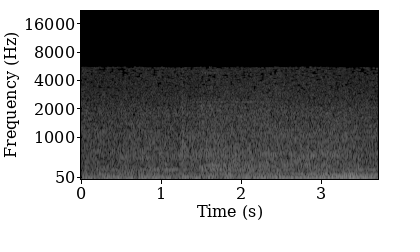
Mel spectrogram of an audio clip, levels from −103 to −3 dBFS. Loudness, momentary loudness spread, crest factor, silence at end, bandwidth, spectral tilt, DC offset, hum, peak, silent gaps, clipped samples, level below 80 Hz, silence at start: -60 LUFS; 3 LU; 14 dB; 0 s; 5.6 kHz; -4 dB/octave; under 0.1%; none; -44 dBFS; none; under 0.1%; -64 dBFS; 0 s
